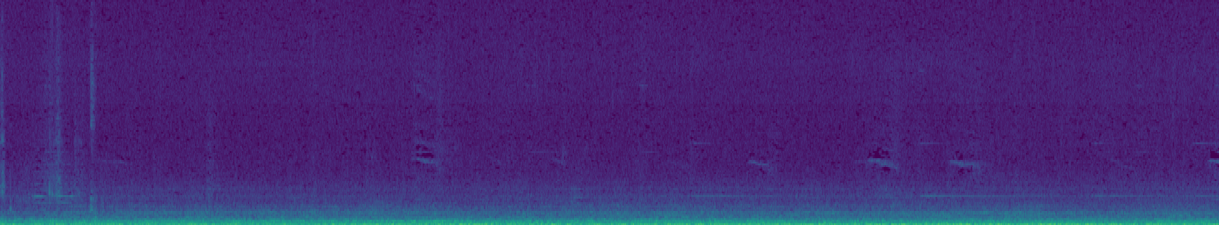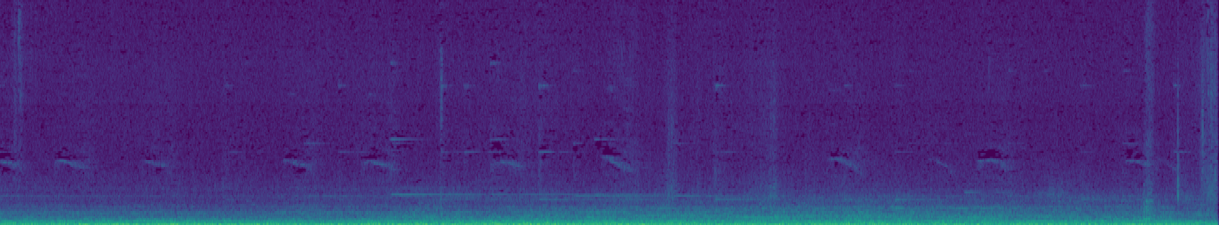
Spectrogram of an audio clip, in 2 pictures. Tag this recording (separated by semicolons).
digital; electet; field-recording; microphone; tadpoles; test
